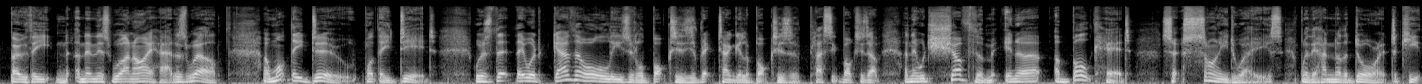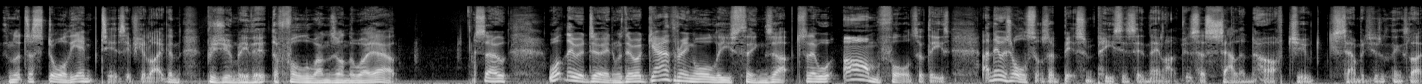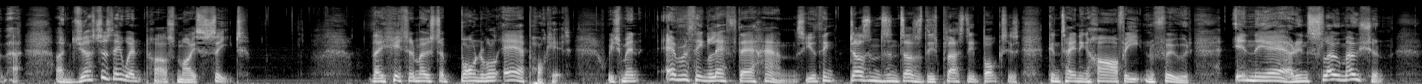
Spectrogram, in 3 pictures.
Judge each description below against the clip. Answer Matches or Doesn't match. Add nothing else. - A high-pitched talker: Doesn't match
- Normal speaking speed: Doesn't match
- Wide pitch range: Matches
